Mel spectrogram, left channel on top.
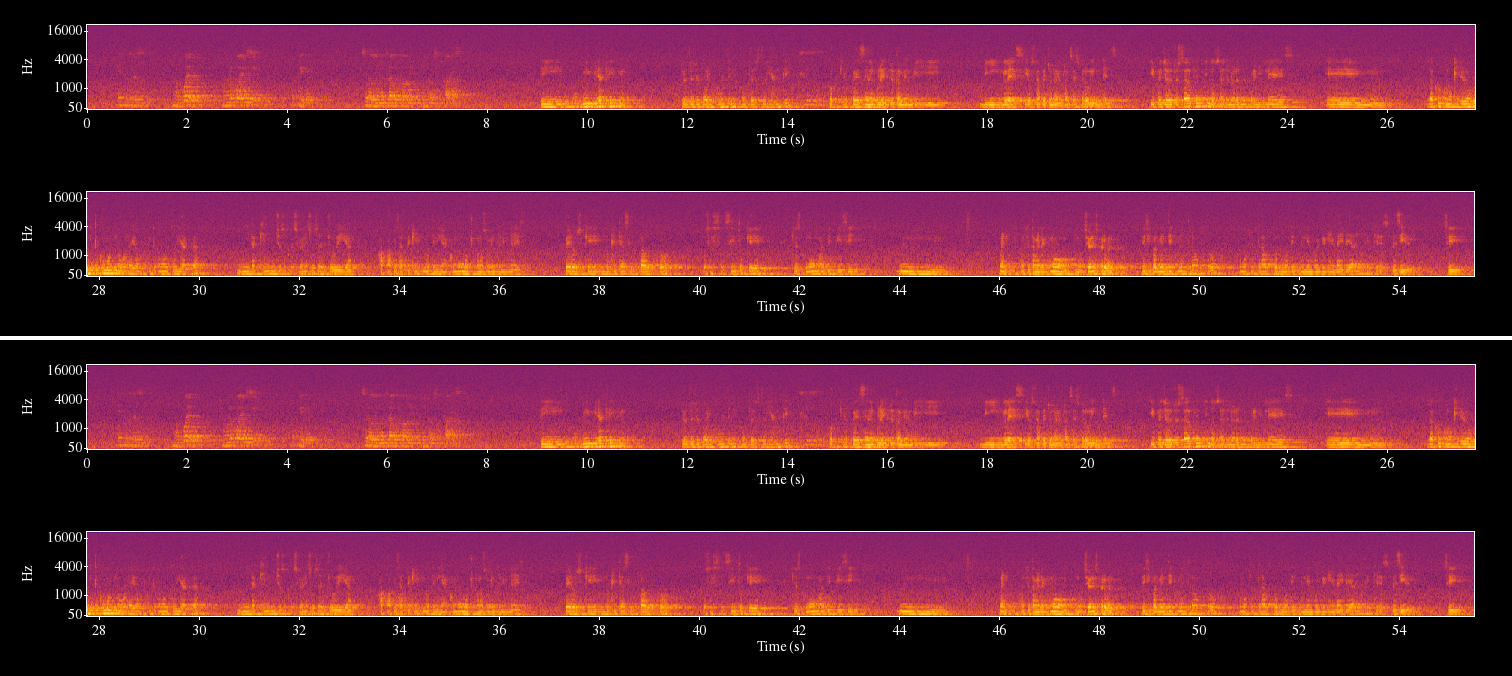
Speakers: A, on the right; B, on the left.
A: entonces no puede, no me lo puede decir porque se lo dijo el traductor y, y no su cabeza.
B: Sí, mi- mira que yo, yo, yo te hablo como desde mi punto de estudiante, <laughs>
A: Sí, sí,
B: porque pues en el colegio yo también vi, vi inglés, y o sea, pues yo no vi francés, pero vi inglés. Y pues yo, yo estaba aprendiendo, o sea, yo no era el mejor en inglés, Em, o sea, co- como, que yo iba un poquito como mi ola, iba un poquito como autodidacta. Mira que en muchas ocasiones, o sea, yo veía, a, a pesar de que no tenía como mucho conocimiento en inglés, pero es que lo que te hace el traductor, o sea, <laughs> siento que, que es como más difícil. mm, bueno, aunque también hay como, como opciones, pero bueno, principalmente con el traductor, como que el traductor no te entiende muy bien la idea de lo que quieres decir, ¿sí?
